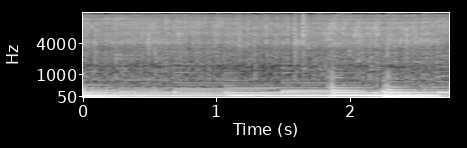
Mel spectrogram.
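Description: Meatballs frying in a pan for spaghetti and meatballs, a steady close sizzle with a few soft knocks and shifts as they are turned, no voices.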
